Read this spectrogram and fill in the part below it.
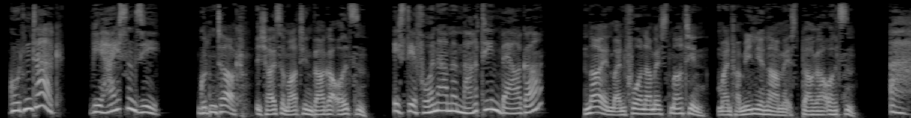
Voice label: dialog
